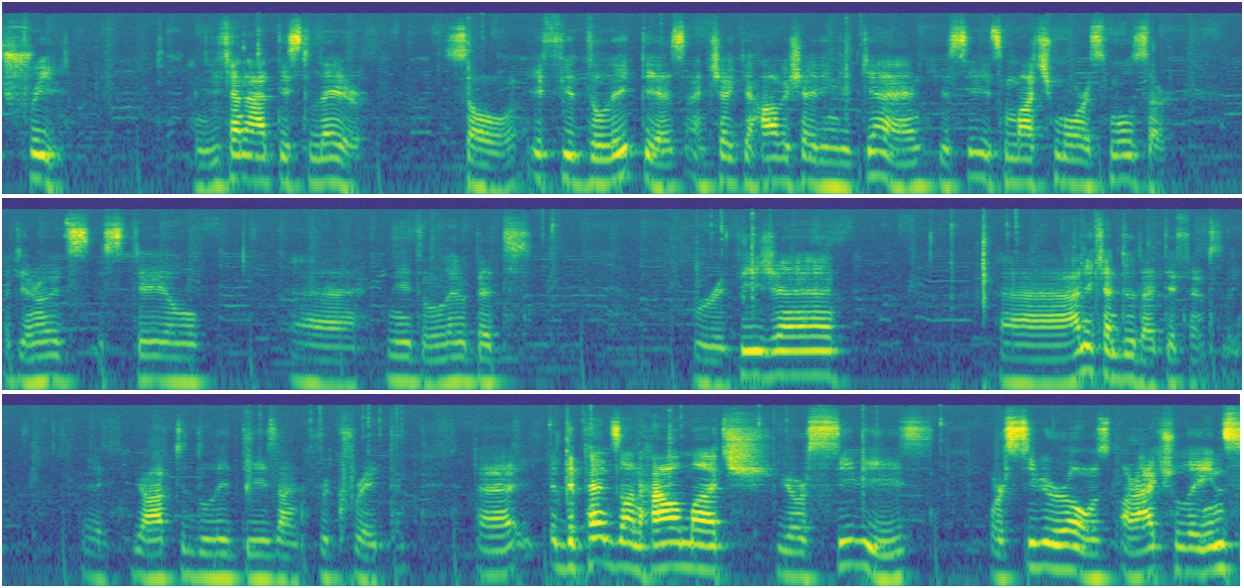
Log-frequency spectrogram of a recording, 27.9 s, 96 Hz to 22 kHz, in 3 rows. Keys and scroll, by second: 1.6 Delete, 1.7 Return, 17.4 ctrl+z.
